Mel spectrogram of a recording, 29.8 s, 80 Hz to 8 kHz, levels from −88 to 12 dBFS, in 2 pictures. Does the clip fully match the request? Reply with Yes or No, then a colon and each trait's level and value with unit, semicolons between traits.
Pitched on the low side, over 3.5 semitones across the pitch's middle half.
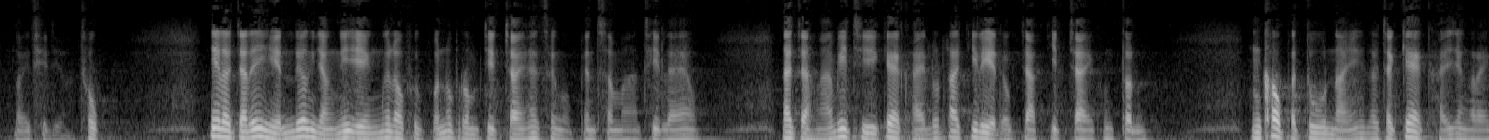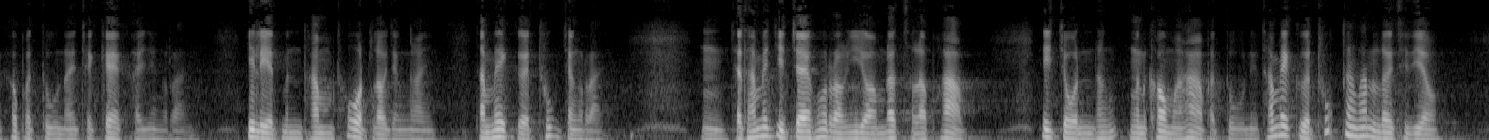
Yes: low, 115 Hz; average, 4.3 semitones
